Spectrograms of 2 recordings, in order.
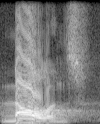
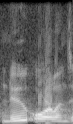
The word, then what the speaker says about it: New Orleans: We did have an opportunity we flew into New Orleans, and let me say it right, it's Nolens. It's Nolens. It's not New Orleans, it's Nolens.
